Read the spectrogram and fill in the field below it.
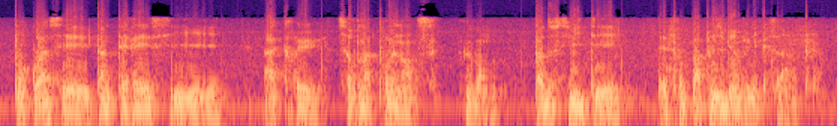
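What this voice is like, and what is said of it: Latin American accent in French. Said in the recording (French): “à chaque fois que je rentre au Mexique ... d'où je viens et d'où je sors cet accent”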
